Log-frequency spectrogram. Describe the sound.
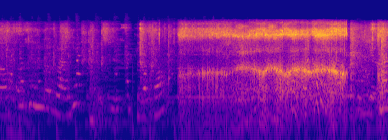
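After a few seconds of voices, a child lets out a long, loud, raspy growl imitating an angry tiger. The rough roar lasts about two and a half seconds, then cuts off.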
